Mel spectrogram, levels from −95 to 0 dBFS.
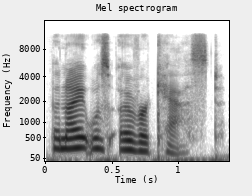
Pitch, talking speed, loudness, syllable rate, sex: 200 Hz, 175 wpm, -17 LUFS, 5.1 syllables/s, female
